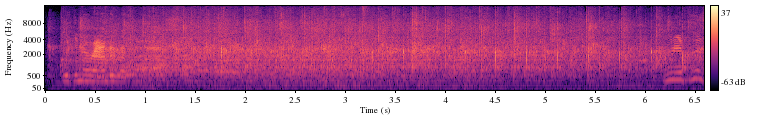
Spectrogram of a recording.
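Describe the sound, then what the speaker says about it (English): Sustained audience applause at an evening benefit event for an immigrant English-learning program, steady clapping throughout with a few voices briefly audible near the start and end. "Give them a round of applause."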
